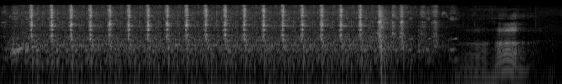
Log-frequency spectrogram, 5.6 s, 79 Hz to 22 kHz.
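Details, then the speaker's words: Gas EZGO TXT golf cart engine running rough and skipping, compression test: driver-side cylinder about 130, passenger-side cylinder cranking at about two and a half beats a second shows no compression. "we going to move to the passenger side cylinder see what happens ah look at there look at there no compression let's try it"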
